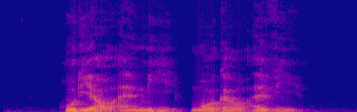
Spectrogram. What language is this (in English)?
Esperanto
